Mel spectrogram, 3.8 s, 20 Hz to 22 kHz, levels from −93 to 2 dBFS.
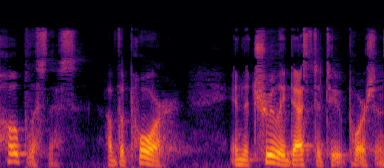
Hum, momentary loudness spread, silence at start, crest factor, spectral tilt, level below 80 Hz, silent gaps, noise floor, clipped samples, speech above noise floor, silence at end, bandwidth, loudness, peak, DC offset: none; 23 LU; 0 s; 18 dB; -6 dB/octave; -60 dBFS; none; -57 dBFS; under 0.1%; 34 dB; 0 s; 11.5 kHz; -23 LUFS; -6 dBFS; under 0.1%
